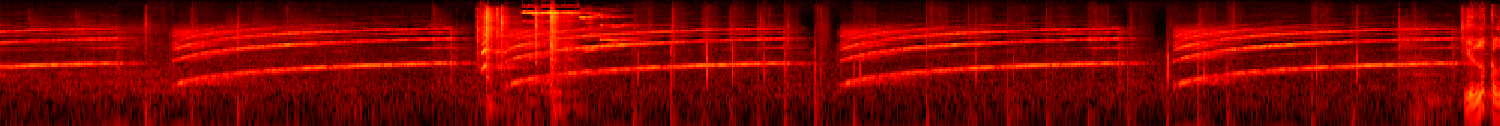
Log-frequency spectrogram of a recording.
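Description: A school alarm in Life is Strange rings on and on, rising whooping tones repeating roughly every four seconds with sharp clicks between, loud and continuous throughout.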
